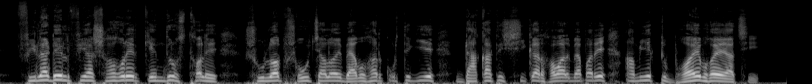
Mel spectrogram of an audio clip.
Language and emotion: Bengali, fearful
